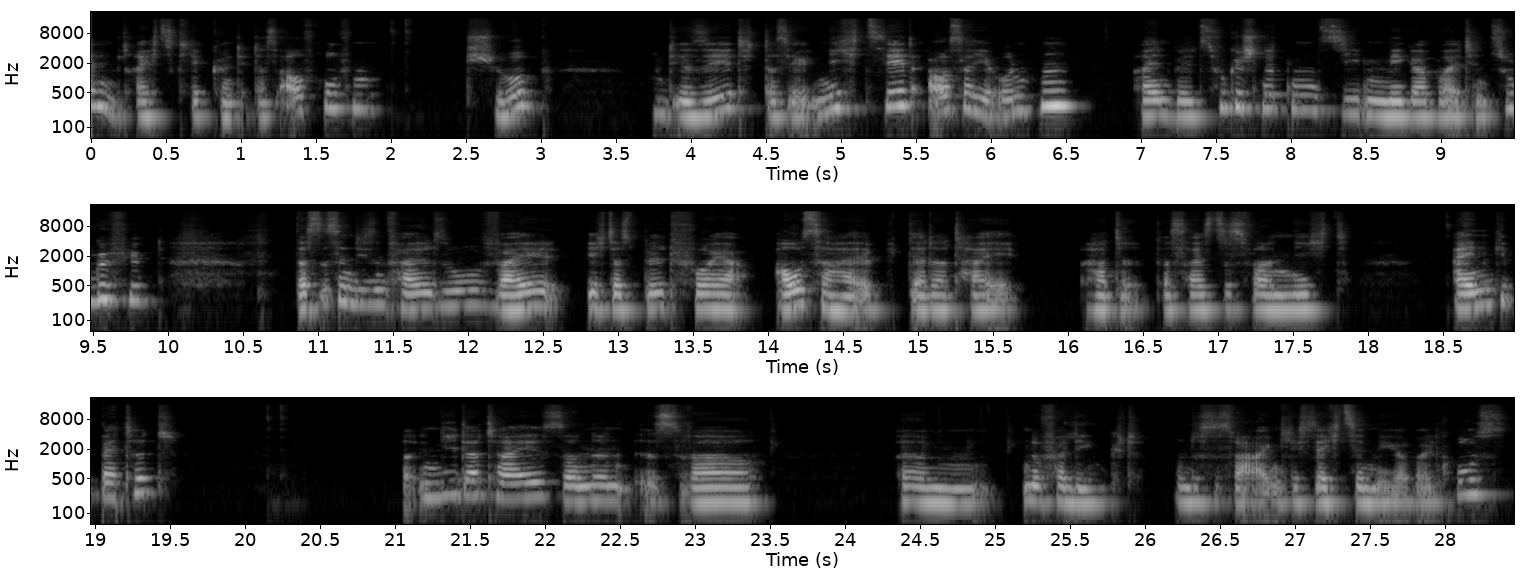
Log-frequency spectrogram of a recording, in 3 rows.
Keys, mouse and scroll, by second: 1.9 click, 18.4 click, 20.0 click.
